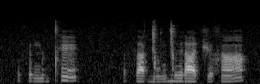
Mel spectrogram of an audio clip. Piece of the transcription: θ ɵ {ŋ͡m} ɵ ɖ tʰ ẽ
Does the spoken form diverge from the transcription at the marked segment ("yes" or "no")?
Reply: no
